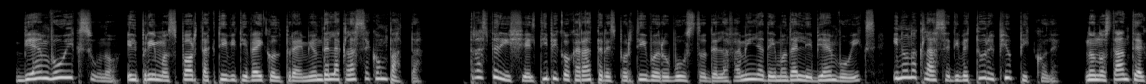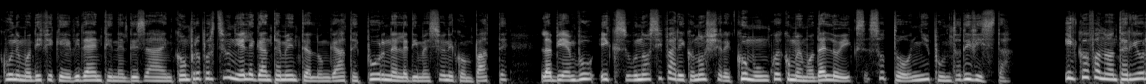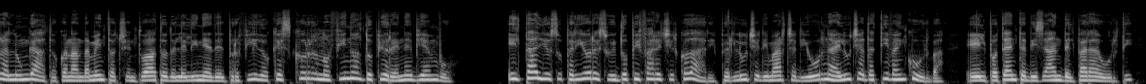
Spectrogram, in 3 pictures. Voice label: Infomercial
